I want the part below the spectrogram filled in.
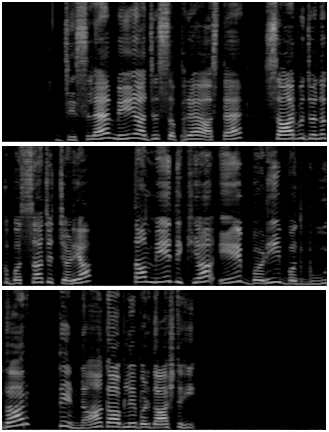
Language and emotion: Dogri, disgusted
